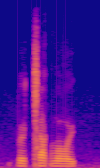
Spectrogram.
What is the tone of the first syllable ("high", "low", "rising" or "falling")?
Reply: low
